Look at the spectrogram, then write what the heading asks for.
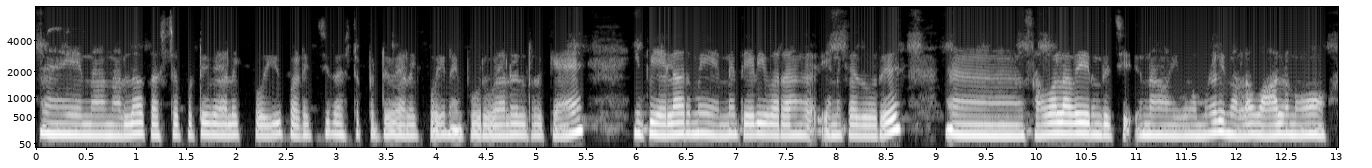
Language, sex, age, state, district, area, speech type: Tamil, female, 30-45, Tamil Nadu, Namakkal, rural, spontaneous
